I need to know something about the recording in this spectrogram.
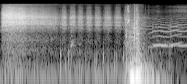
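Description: Knuckles knock on a door several times.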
